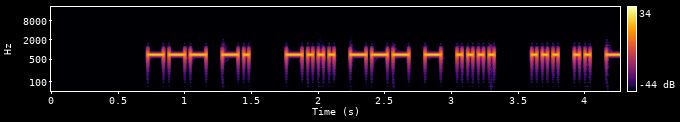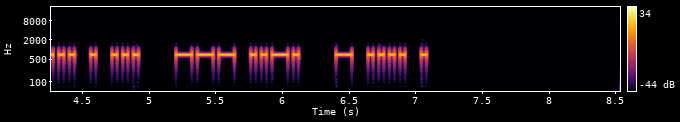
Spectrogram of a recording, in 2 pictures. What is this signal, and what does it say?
Morse code, heard as a keyed tone, about 38 wpm, 700 Hz. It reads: ON BOTH SIDES OF THE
